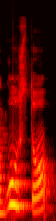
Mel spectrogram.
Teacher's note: la G es una consonante sonora, lo que significa que durante su articulación las cuerdas vocales deben vibrar. Esto diferencia la G de otras consonantes oclusivas.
